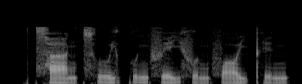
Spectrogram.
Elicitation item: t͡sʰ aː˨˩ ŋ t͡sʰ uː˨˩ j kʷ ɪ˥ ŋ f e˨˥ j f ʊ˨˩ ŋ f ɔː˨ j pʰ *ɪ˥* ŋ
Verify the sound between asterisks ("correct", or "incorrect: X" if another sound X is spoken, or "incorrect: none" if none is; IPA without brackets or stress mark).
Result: incorrect: ɪ˨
